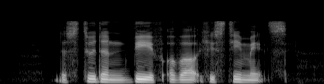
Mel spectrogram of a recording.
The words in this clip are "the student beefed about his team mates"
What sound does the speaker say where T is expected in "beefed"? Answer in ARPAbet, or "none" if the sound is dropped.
none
